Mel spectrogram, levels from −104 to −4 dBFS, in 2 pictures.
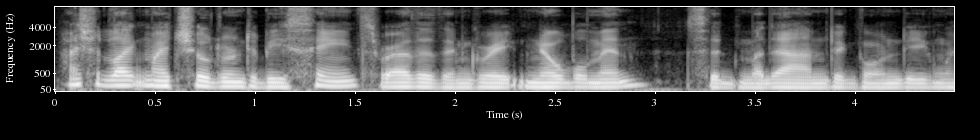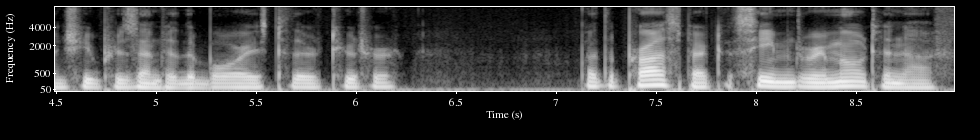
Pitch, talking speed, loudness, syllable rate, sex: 105 Hz, 200 wpm, -17 LUFS, 5.7 syllables/s, male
